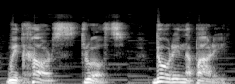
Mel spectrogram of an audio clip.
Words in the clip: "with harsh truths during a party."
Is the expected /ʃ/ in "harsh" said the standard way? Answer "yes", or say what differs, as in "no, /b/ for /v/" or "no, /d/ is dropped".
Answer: no, /s/ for /ʃ/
